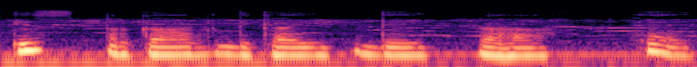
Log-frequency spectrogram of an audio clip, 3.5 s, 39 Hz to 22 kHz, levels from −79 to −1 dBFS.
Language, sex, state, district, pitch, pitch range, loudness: Hindi, male, Rajasthan, Jaipur, 130 Hz, 125-140 Hz, -18 LUFS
